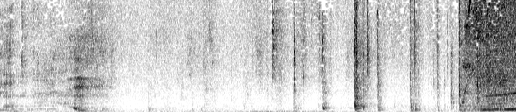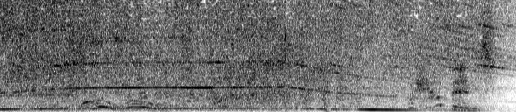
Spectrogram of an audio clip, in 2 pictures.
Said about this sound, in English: Hey, Dana, do you mind if I vacuum? Well, no, she doesn't. Vacuum away.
